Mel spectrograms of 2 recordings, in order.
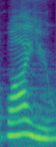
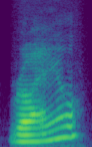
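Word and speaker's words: Roaille: To think that Flame Marshal Huayu was the Garlean agent. I know not what to say. I'm sorry, what? Okay, so I've been pronouncing her name Royale, as in how it's written.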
